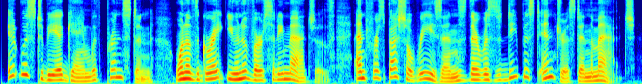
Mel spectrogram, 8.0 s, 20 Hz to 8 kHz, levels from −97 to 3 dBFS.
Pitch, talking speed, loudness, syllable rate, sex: 185 Hz, 195 wpm, -21 LUFS, 5.5 syllables/s, female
